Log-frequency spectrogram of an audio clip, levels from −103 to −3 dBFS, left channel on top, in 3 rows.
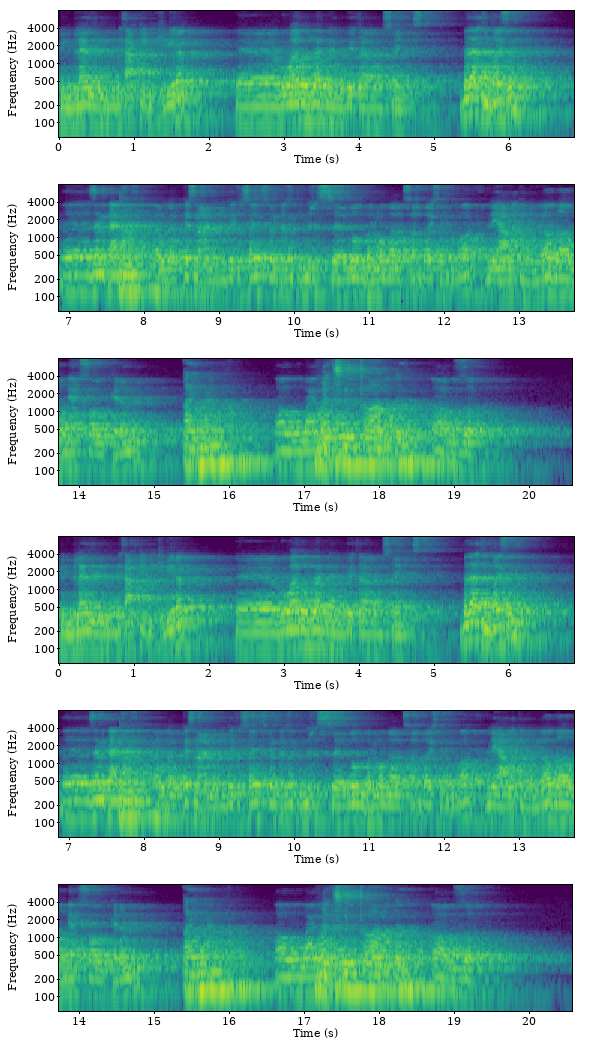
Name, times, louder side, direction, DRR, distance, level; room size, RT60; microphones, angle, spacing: voice 1, 0.0-1.8 2.3-4.8 5.3-6.2 6.9-14.8 16.6-17.6 18.7-19.4, equal, 15° right, -3 dB, 1.7 m, -25 dB
voice 2, 15.4-16.1 17.1-18.5, equal, 10° left, -5 dB, 4.4 m, -22 dB
24.5 x 23.5 x 6.3 m, 2.5 s
head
